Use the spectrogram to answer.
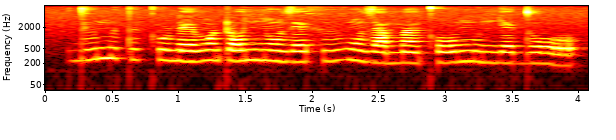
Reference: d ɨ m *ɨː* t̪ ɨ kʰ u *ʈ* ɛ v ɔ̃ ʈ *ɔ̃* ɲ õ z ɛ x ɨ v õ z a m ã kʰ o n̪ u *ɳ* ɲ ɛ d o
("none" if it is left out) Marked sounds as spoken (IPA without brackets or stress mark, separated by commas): ɨ, ɳ, ɔ, none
